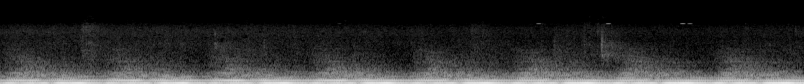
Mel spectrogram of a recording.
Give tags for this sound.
door; drone; hangar; iron; loop; low

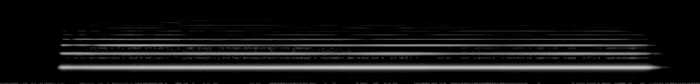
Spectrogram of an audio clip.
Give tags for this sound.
good-sounds; neumann-U87; G5; multisample

